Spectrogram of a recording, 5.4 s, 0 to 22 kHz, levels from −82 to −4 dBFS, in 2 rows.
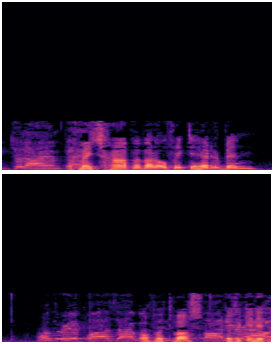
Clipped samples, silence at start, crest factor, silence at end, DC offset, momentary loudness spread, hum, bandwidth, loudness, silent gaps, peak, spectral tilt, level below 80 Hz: under 0.1%; 0.1 s; 18 dB; 0 s; under 0.1%; 11 LU; none; 6.8 kHz; -25 LUFS; none; -6 dBFS; -6.5 dB/octave; -64 dBFS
